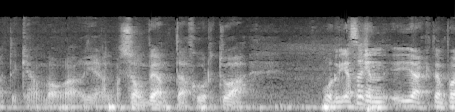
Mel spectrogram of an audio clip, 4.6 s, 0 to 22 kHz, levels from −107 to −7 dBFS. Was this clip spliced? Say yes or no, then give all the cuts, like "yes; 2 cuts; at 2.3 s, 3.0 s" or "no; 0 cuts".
yes; 3 cuts; at 1.2 s, 1.9 s, 3.6 s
